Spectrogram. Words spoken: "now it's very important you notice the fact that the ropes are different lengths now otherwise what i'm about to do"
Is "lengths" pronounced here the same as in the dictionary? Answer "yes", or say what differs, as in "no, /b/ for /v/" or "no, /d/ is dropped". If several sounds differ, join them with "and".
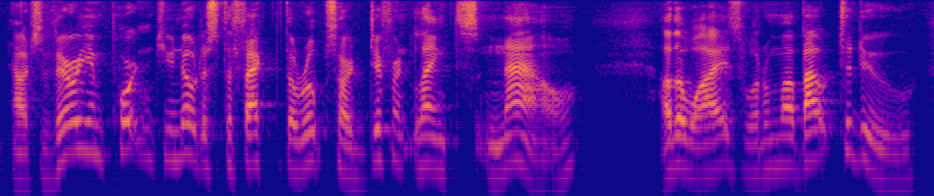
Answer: yes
